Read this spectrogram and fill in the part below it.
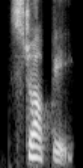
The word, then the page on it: stroppy: Indian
